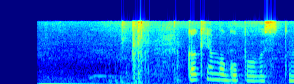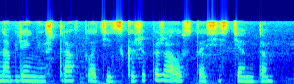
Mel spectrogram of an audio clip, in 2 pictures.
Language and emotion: Russian, neutral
